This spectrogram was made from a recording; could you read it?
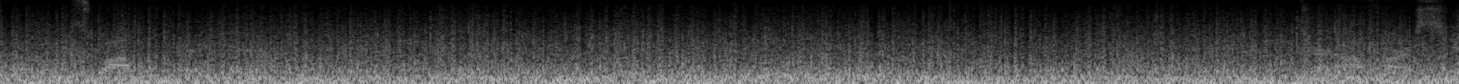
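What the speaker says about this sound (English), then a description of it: "You can't really hear what I'm saying because it's the rocket engine's so loud" A rocket engine in Kerbal Space Program roars continuously, a loud, dense, unbroken rumble filling the whole stretch without pause.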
